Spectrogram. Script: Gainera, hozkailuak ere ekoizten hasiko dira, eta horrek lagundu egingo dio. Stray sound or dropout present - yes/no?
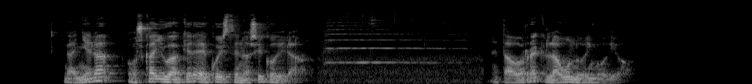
yes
